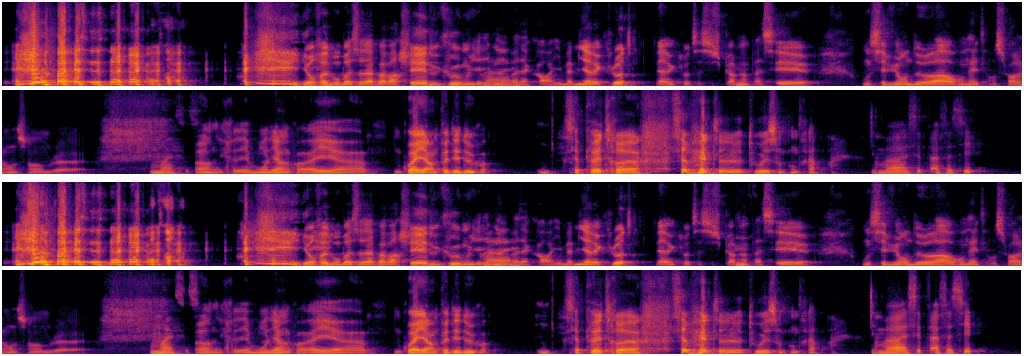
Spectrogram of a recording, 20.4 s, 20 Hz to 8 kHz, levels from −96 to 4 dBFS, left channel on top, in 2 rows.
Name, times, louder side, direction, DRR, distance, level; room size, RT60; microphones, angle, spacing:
voice 1, 0.1-1.8 2.4-6.3 6.5-11.7 12.1-15.1 15.8-18.4, right 1 dB, 10° left, 0.7 m, -25 dB
voice 2, 4.8-5.2 7.3-7.5 11.7-12.2 12.4-12.5 15.6-15.7 18.9-19.9, right 5 dB, 65° right, 0.7 m, -29 dB
19.0 x 9.3 x 7.3 m
head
